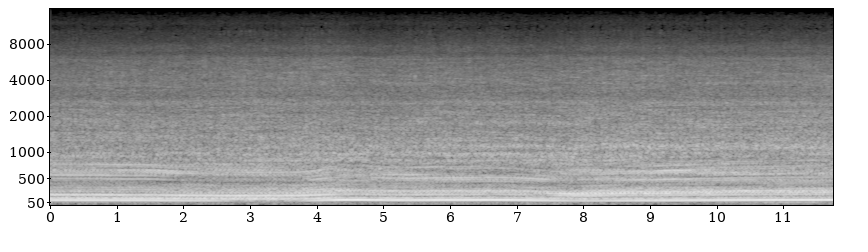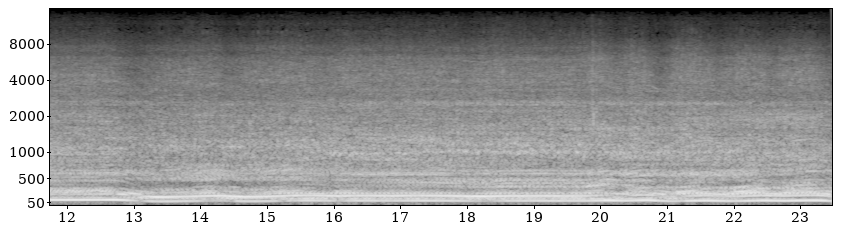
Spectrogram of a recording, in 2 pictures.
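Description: An off-road 4x4's engine running loud and steady, its pitch shifting up and down a few times as the revs change.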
